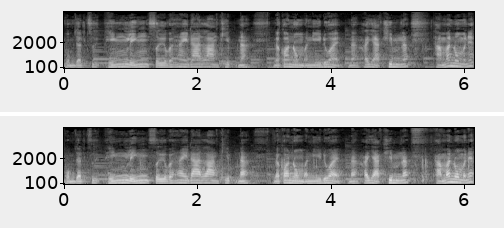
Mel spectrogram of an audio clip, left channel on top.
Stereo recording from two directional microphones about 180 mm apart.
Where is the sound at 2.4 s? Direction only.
65° left (ahead or behind).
